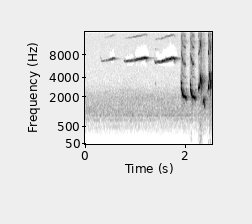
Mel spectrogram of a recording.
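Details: Nightingale singing in the Al-Hasaniya style, used to tutor goldfinch and hybrid chicks: long, pure, high drawn-out whistles, then a burst of loud, rapid, descending chirps. A steady faint hiss runs beneath.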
